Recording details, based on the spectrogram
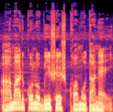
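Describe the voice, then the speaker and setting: A man's voice: on the low side, moderate pace, a little mellow, faint music behind, lightly acted. A man voicing a stern but kindly hermit holy man in a cartoon. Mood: grave, kindly. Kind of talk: Bengali moral-tale cartoon dubbing.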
